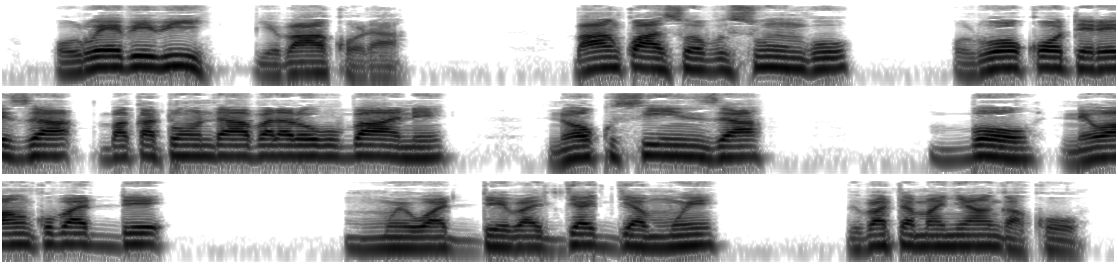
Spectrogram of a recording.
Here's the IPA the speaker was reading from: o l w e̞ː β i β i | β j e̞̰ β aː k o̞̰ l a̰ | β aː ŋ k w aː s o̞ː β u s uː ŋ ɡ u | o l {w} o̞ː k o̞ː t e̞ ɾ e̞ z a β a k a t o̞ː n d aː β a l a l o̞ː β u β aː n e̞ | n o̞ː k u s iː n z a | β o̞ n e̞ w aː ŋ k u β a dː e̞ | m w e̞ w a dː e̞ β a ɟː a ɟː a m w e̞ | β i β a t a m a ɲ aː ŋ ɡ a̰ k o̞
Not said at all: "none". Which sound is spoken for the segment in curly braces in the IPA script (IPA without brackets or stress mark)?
w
